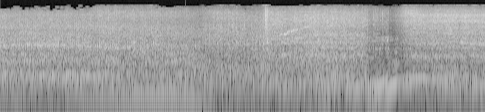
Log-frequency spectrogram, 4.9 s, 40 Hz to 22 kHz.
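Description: Lamborghini Aventador's V12 idling, with a quick blip of the throttle about four seconds in: the revs rise and drop straight back to idle.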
